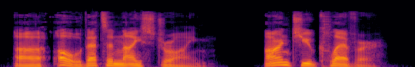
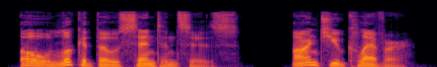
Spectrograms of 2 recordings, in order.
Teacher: when adults talk to Children their voice goes up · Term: caretaker talk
